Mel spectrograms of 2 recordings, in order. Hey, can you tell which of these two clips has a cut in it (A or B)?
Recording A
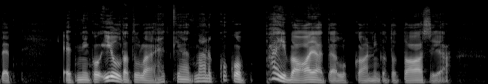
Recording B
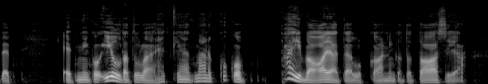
A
